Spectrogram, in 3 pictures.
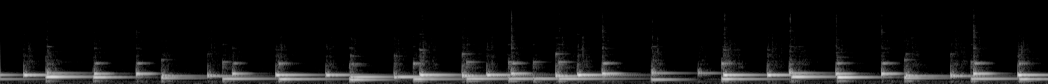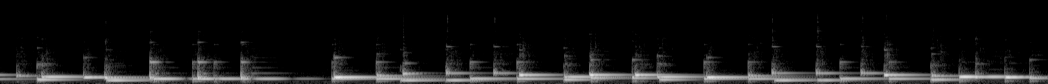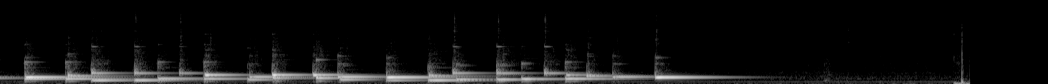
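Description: Classroom alto and bass xylophones played together with mallets: an even, repeating pattern of wooden mallet strokes on low and middle notes. There is a brief break about halfway through, and the piece ends with a final low note ringing out and fading a couple of seconds before the end.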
